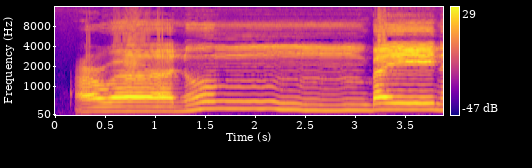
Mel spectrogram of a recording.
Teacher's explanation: تنوین کے بعد متحرک با آیا ہے، یہاں پر قلب ہوگا، میم کتنی لگا ہے، اخفاء شفوی ہوگا۔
